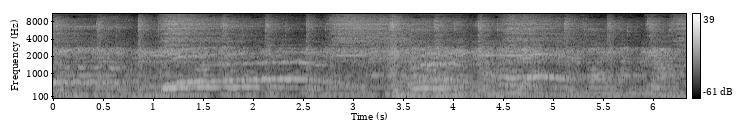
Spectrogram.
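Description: Live rock band playing: a male singer holds long sung notes over electric guitars and a drum kit.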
